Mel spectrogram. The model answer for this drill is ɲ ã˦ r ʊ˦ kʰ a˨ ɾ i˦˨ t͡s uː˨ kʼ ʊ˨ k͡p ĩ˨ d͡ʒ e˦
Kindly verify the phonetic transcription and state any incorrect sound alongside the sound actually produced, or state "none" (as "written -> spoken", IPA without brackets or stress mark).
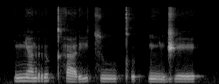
none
